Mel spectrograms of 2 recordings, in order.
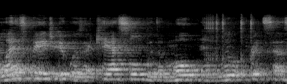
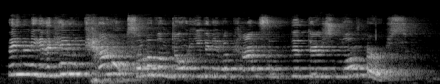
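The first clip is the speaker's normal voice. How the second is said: exasperated outburst; 10 semitones higher than usual. Real, not acted. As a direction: let the frustration spill out. Teacher's exasperation over testing.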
